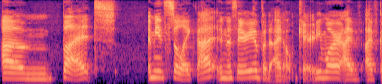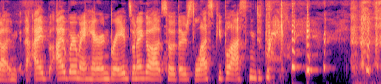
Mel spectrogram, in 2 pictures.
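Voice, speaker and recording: A woman at medium pitch and moderate pace, her loudness very even, against noticeable background noise. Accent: American. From US Midwest, Wisconsin. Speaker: podcast co-host. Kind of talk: casual chat. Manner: animated.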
